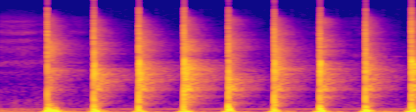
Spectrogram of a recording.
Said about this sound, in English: In case you don't know what that was, maybe went to Florida State, you can't figure it out, it's me clapping, giving Jeff Goldstein a standing ovation, because he deserves a standing ovation.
